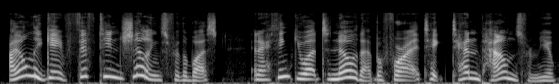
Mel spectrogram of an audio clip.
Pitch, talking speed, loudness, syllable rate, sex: 250 Hz, 245 wpm, -19 LUFS, 5.5 syllables/s, female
